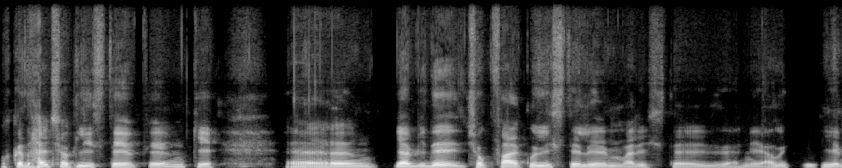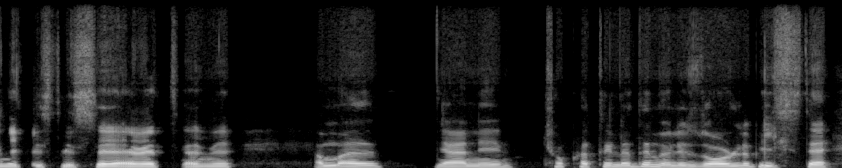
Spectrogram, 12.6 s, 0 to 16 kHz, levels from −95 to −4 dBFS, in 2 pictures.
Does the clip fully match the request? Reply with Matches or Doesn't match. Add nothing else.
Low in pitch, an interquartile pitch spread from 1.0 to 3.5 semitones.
Doesn't match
